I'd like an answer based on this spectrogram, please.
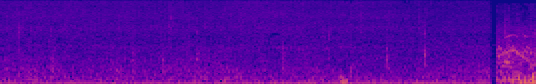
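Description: Torrential rain pouring down, a steady hiss. About five seconds in it cuts abruptly to a wailing emergency-vehicle siren.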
